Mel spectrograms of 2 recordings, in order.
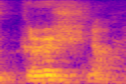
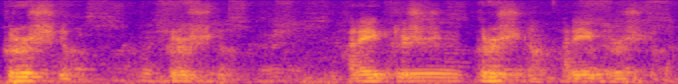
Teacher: The sound is actually R. It's a vowel sound. So it's Krishna. Your tongue rolls from the K to the Sha over the R.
